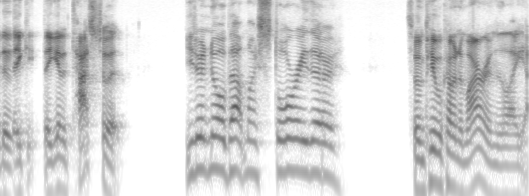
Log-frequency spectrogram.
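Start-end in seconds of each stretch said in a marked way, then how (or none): 1.9-3.4 high, defensive whine of someone clinging to their story; imitating a defensive client. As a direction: play the client who won't budge.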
